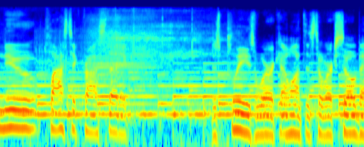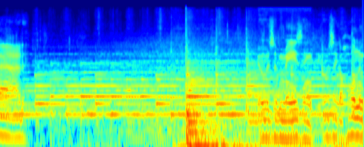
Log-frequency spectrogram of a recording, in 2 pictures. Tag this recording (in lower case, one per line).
music
speech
